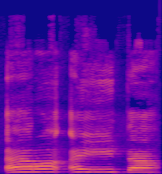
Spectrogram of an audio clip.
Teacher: യാ ലീനക്ഷരമായിട്ടാണ് വന്നിട്ടുള്ളത്. യാക്ക് സുക്കൂനും മുന്നേയുള്ള അക്ഷരത്തിന് ഫതഹ. സോഫ്റ്റ് ആക്കിയിട്ട് ഉച്ചരിക്കുക.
